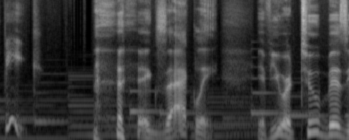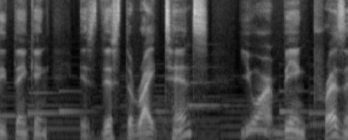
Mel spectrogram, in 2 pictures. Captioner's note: laughs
